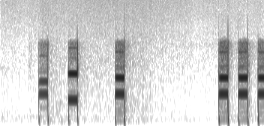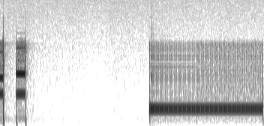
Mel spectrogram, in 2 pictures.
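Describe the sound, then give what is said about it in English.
Touch-tone dialing on a cell phone calling a Pizza Hut while the caller drives on the interstate: three short beeps, a pause, then four quick beeps in a row, followed by a loud, steady tone that holds to the end. No one speaks. “she decided to do a little experiment and call a pizza place to see if, you know, if we can have them deliver the pizza while she's driving on the interstate.”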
